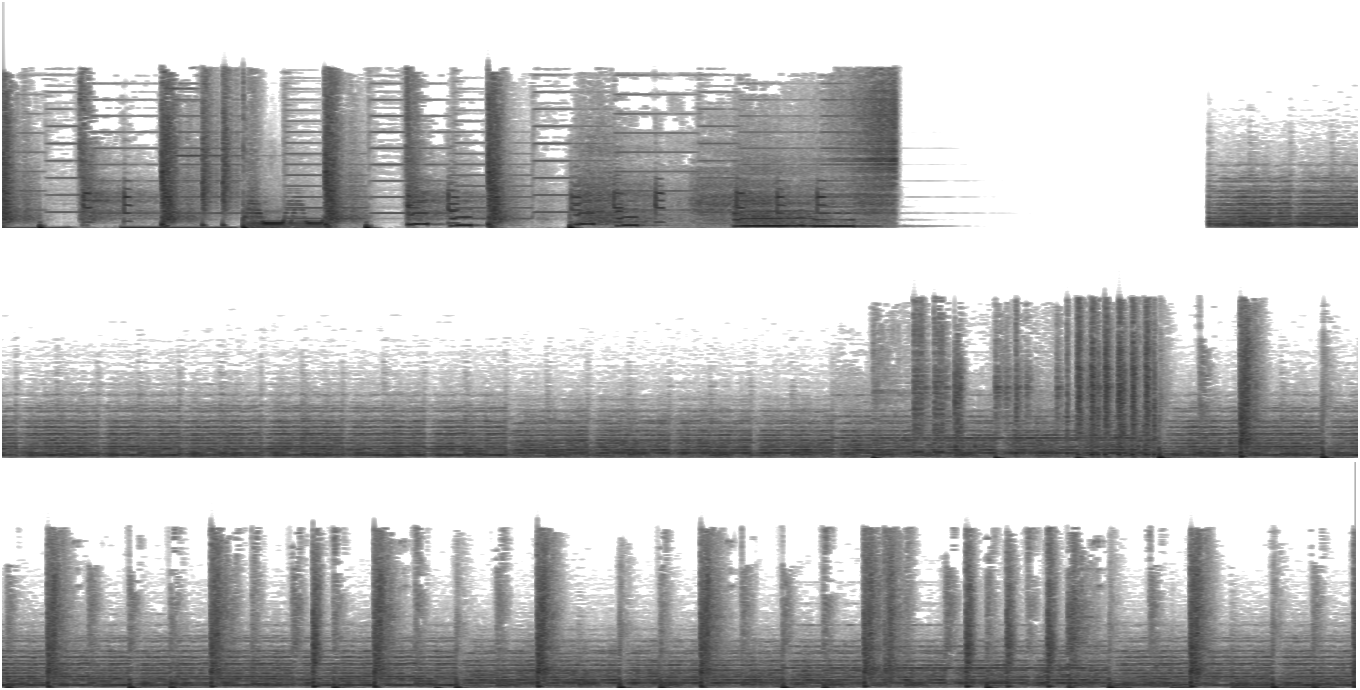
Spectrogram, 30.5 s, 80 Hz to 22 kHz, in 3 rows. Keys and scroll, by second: 7.1 ctrl+g, 16.3 ctrl+alt+shift+space, 16.6 ctrl+alt+shift+e.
